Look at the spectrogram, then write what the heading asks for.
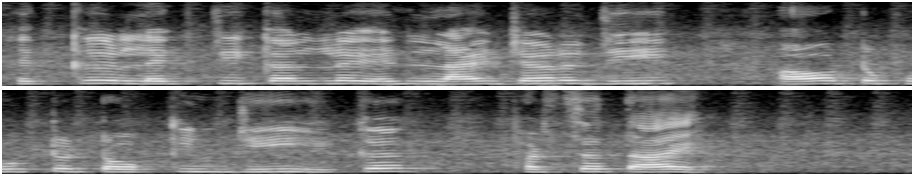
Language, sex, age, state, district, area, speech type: Sindhi, female, 60+, Gujarat, Kutch, rural, read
